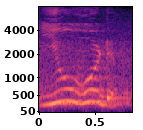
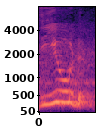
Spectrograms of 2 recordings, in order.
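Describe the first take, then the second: First: It is said as two separate full words. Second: It is said as one contracted syllable. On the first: "if it is you would" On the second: "then it is you'd"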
